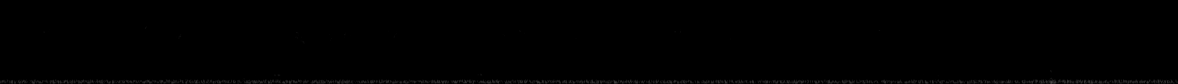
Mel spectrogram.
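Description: Near silence with faint, scattered high chirps of small birds, a few each second, over a low steady hum.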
